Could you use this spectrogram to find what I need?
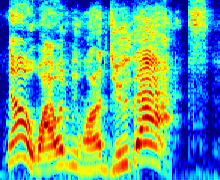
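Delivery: ordinary delivery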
